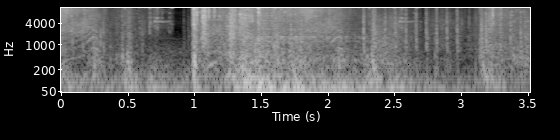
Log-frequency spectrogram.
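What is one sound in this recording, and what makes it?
A heavy case clicks and creaks open.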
